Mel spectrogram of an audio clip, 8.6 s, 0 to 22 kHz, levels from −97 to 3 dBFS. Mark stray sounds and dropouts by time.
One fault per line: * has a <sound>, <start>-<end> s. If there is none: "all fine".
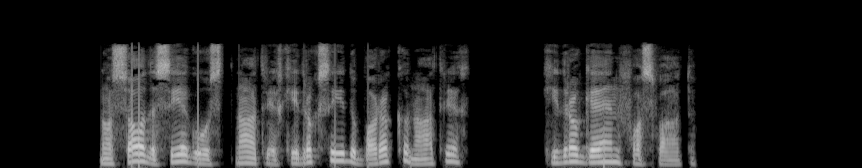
all fine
